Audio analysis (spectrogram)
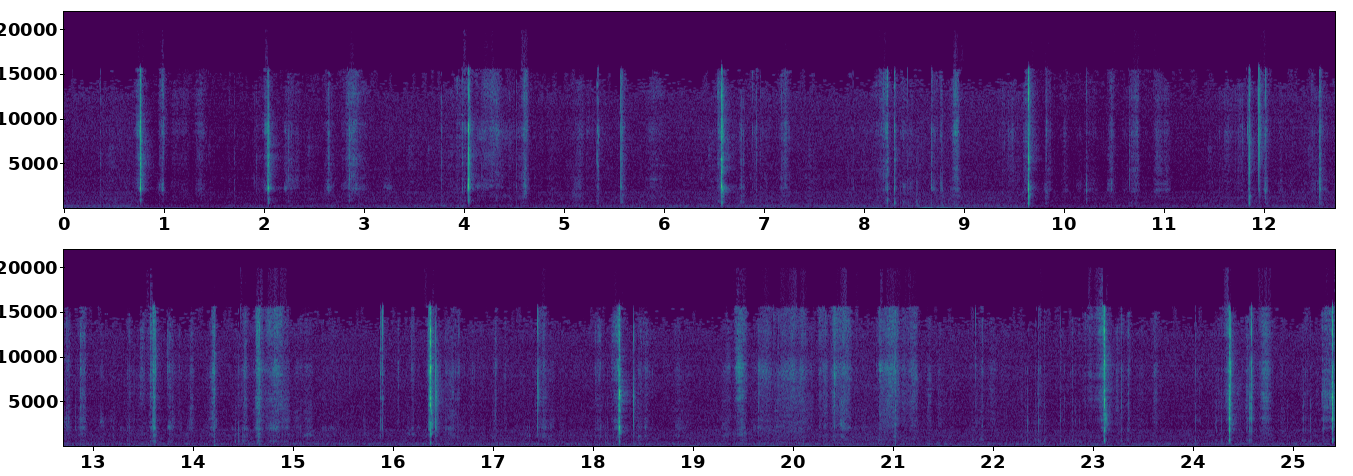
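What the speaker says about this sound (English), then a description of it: "slant the scissors and just cut off that edge there" Sharp, intermittent scissor snips over a steady low hum, irregularly spaced, close by and fairly quiet, with no talking.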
